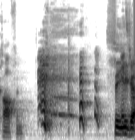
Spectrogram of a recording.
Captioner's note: woman laughing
